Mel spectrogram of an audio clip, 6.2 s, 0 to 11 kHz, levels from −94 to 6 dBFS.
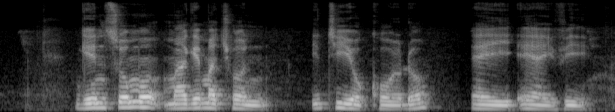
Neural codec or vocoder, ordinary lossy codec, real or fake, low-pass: none; none; real; 9.9 kHz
